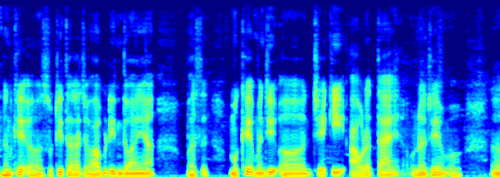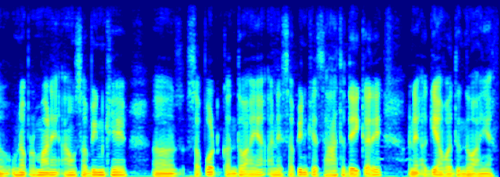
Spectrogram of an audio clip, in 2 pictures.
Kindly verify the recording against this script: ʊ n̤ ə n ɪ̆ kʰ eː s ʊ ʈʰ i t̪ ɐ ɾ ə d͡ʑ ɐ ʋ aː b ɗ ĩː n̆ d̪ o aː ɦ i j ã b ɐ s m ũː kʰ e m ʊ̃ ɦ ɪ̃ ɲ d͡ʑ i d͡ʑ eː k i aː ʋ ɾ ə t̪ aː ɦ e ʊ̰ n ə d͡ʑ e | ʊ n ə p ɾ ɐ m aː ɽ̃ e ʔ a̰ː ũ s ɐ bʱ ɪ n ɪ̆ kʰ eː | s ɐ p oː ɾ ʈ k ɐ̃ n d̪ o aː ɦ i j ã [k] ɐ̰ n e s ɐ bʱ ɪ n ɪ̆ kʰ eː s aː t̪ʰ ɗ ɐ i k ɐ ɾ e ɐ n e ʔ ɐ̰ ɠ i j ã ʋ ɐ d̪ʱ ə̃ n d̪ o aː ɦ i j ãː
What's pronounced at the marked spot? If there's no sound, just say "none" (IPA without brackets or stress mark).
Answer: ʔ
